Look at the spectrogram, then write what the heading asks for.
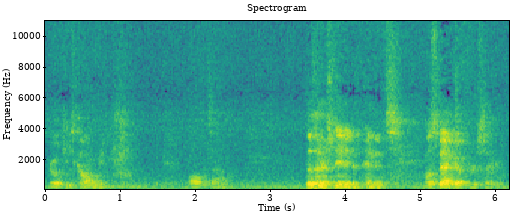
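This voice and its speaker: A man performing a theatrical monologue as a cynical, bitter young drug dealer, defiant and speaking in clipped phrases with pointed pauses. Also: fairly low pitch, a bit bright, natural voice. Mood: dismissive, wounded. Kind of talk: theatrical monologue addressed to an audience. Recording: very echoey room, distant mic, faint noise.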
